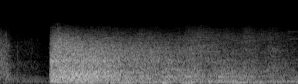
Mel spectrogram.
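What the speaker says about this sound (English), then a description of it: "The terrorists panic, open fire and throw a hand grenade." A hand grenade explodes during an airport gunfight between terrorists and police: one sudden, loud, close blast that stays as a thick roaring rumble and fades only slightly over the next few seconds.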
